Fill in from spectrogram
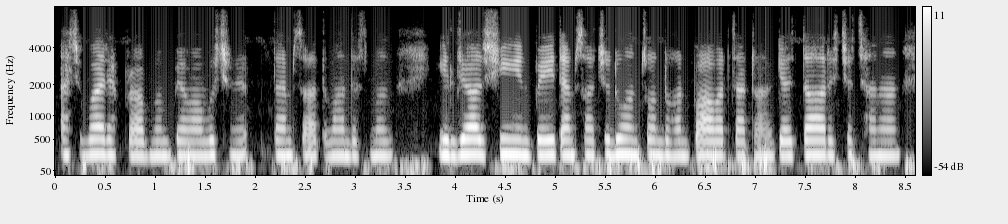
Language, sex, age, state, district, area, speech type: Kashmiri, female, 30-45, Jammu and Kashmir, Srinagar, urban, spontaneous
